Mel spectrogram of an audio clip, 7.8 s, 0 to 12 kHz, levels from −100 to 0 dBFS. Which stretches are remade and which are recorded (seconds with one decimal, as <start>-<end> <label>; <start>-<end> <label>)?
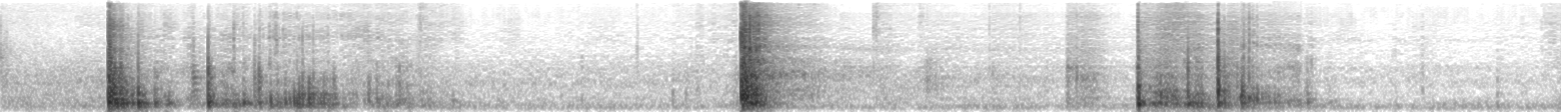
0.0-4.2 recorded; 4.2-6.5 remade; 6.5-7.8 recorded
